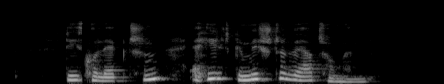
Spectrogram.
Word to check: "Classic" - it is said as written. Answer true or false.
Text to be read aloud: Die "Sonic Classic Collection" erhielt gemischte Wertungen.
false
